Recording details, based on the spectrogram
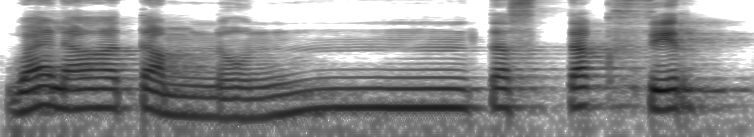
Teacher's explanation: ரா சுக்குன் பெற்றதுக்கு முன்னாடி உள்ள எழுத்து கெசரா பெற்று வந்துச்சுன்னா இந்த ராவை வந்து தற்கைக்காக தான் ஓதணும், மெல்லினமாக ஓதணும்.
